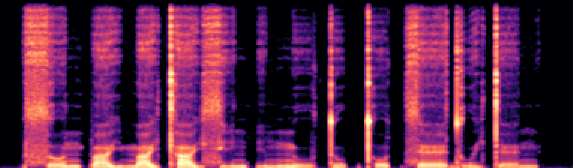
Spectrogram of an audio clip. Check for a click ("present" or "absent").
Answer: absent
